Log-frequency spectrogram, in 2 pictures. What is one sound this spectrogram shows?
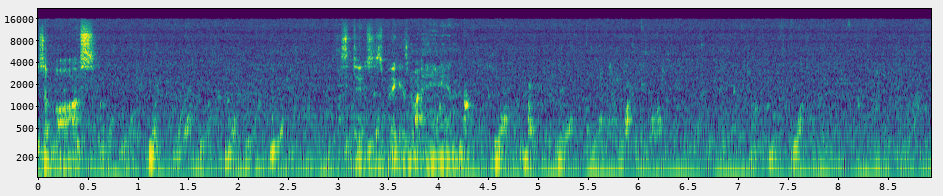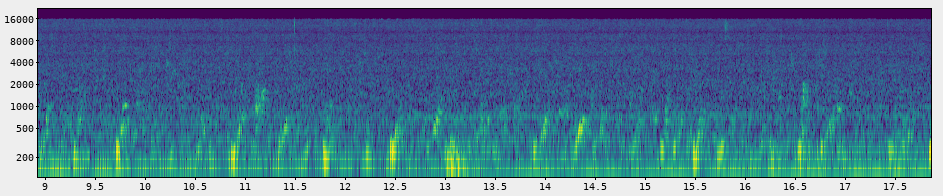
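An aquarium air pump hums steadily.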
